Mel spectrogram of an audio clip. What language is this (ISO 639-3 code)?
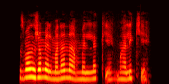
pus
